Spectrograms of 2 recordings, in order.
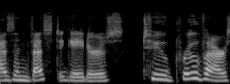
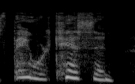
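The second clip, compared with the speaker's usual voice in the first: faint, high, hushed half-whisper; 5 semitones higher, 6 dB quieter than usual. Retelling a recorded ghost voice: imitating a half-whisper. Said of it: "Someone whispers".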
